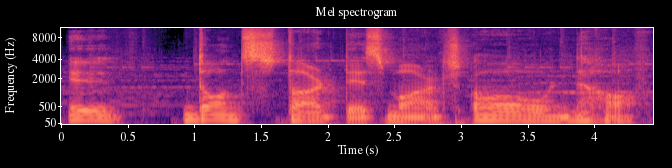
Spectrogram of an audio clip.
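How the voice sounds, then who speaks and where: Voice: sits low, fairly even intonation, drawn-out words. A streamer giving casual, slangy reaction commentary on a game, in a laid-back manner. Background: game music.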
